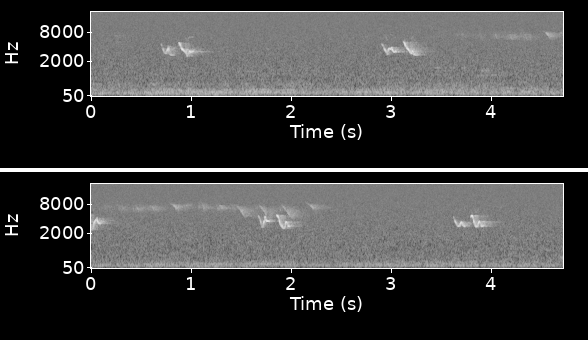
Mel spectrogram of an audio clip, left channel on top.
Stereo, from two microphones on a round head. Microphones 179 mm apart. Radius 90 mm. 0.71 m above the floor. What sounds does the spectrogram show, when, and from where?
Only background noise.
